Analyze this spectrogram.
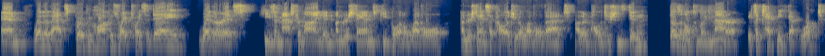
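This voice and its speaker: A man's ordinary speaking voice, fairly low in pitch with ordinary pitch variation, at a fairly quick pace with hardly any pauses and very even loudness. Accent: American. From rural Pennsylvania. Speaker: author and CEO. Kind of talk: interview.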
